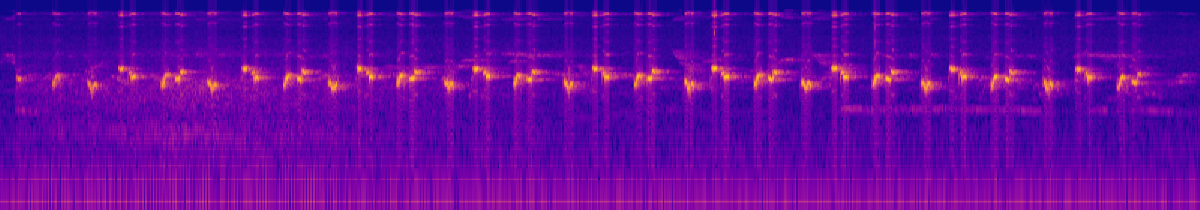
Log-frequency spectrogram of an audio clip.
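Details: Long, unbroken ropel-style run from a yellow-vented bulbul: evenly repeated liquid, falling two-part notes for ten seconds, with a brief faint whistle-like tone late on.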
